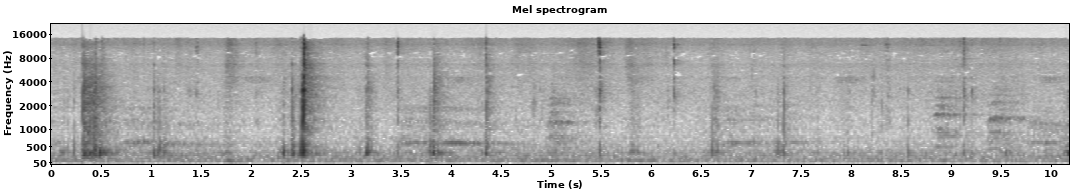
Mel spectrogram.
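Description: Close-miked biting and chewing of a thick, dry, hard white bar. A loud crunching bite comes about half a second in and another about two seconds later, then a run of smaller crunches as it is chewed.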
